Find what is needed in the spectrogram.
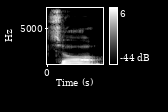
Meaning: The eighteenth character in the Odia abugida
- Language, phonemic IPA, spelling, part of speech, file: Odia, /t͡ʃɔ/, ଚ, character, Or-ଚ.flac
